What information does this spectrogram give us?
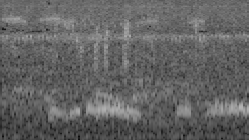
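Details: Low, smooth cooing from a dove used for trapping: two phrases, each a short note leading into a longer coo, with soft high bird calls faintly behind.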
